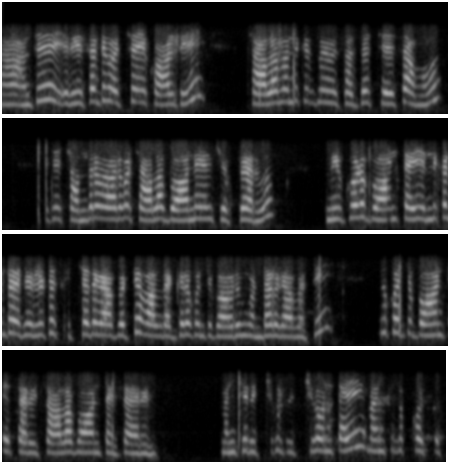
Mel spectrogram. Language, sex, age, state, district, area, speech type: Telugu, female, 30-45, Andhra Pradesh, Visakhapatnam, urban, conversation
